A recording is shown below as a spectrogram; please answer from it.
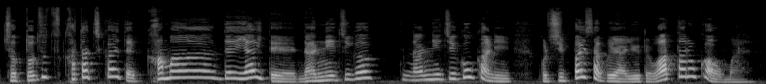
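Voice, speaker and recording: A man with a Kansai accent playing his eccentric, threatening father, jumping from high shouts to low mutters. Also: huge pitch swings, unhurried, few pauses, full character voice. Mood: menacing.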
